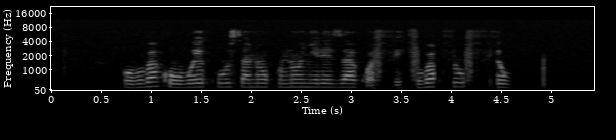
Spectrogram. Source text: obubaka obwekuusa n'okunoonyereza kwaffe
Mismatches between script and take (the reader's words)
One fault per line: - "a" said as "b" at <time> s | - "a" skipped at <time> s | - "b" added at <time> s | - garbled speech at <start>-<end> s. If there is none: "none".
- garbled speech at 3.6-4.6 s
